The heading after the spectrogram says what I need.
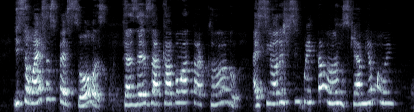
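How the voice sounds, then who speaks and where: The woman's pitch is extremely high, with ordinary variation and an animated tone. She keeps a moderate pace and barely pauses at all. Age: 20s. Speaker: comedian and content creator. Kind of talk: casual interview.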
